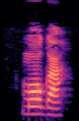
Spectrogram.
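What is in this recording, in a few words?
"мога", Komi, female; kpv; audio dict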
